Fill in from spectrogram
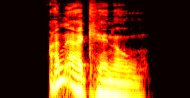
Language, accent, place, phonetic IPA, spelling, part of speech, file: German, Germany, Berlin, [ˈanʔɛɐ̯ˌkɛnʊŋ], Anerkennung, noun, De-Anerkennung.ogg
- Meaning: 1. appreciation (a just valuation or estimate of merit, worth, weight, etc.; recognition of excellence) 2. recognition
